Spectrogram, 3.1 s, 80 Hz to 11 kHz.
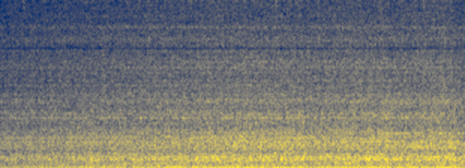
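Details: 1994 Ford F-150, 265K-mile motor, ignition issues corrected, IAC replaced, rail pressure good; steady idle with slight uneven surge under dull rumble, loping idle from a suspected lean condition.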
